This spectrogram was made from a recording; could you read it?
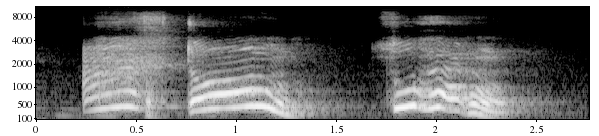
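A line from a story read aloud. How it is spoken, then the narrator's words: Professor shouting. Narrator (German): schrie der Professor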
